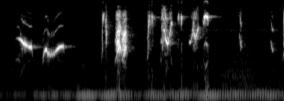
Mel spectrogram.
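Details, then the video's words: Long-tailed shrike from East Java in full song, used to stir other birds into singing: two drawn, slurred whistles, then a burst of scratchy chattering notes over a faint low hum. "PENAKHLUK MALAS BUNYI CENDET JATIM GACOR. suaranya dijamin terAmpuh Bikin Ikutan BUNYI, AWAS NYAUT!!"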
